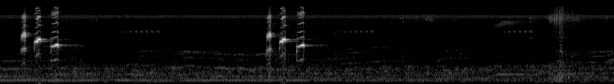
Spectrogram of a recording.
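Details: Sooty-headed bulbul calling rivals with energetic song to make wild bulbuls answer; two short chirpy phrases of three to four notes, some seconds apart, then quiet with a soft low hum.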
